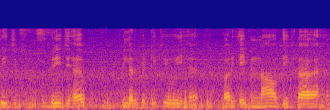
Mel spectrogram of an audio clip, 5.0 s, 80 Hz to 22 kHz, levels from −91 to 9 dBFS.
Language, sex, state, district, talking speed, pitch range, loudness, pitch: Hindi, male, Bihar, Saran, 155 wpm, 105-115 Hz, -17 LUFS, 110 Hz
